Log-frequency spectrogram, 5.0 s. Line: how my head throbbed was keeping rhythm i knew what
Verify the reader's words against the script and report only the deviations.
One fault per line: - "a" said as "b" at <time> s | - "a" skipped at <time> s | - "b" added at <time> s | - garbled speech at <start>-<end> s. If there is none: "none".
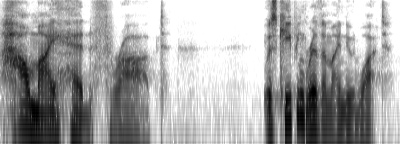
none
